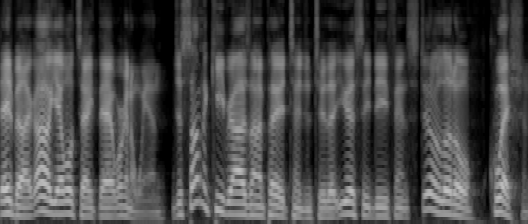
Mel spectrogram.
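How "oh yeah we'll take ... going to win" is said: ordinary delivery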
